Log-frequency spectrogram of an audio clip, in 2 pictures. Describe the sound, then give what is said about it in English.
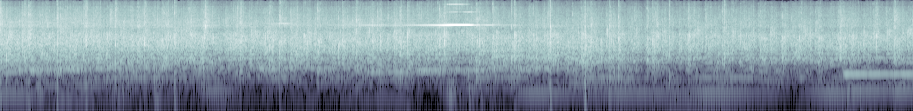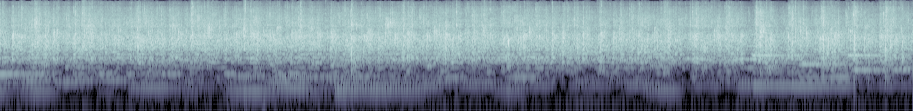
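Sustained applause from a large group fills the whole stretch, a dense, steady wash of many hands clapping at even loudness, with a brief louder burst early on and a faint murmur beneath. “As I clap your hands.”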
